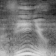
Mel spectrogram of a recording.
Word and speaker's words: vin: Como é que você fala vinho em francês da França?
